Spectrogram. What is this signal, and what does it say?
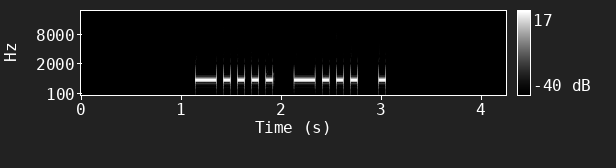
Morse code, heard as a keyed tone, about 17 wpm, 700 Hz. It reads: 6BE
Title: Three Challenging Letter-Number Combinations 17wpm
